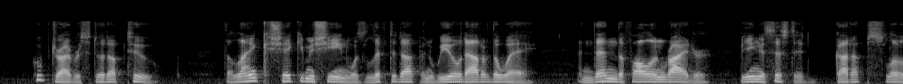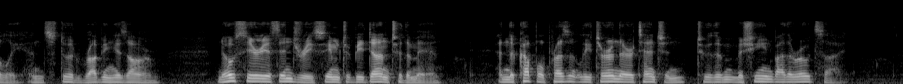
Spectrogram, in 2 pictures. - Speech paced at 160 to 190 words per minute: Yes, average, 185 wpm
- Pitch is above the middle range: No, low, 115 Hz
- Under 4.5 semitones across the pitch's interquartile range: Yes, average, 3.6 semitones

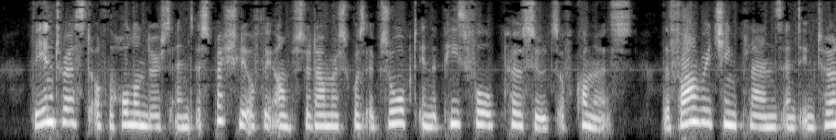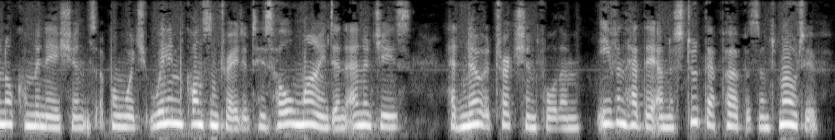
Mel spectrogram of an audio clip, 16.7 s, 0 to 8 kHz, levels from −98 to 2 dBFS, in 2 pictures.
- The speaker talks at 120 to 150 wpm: No, average, 170 wpm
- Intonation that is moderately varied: Yes, average, 3.6 semitones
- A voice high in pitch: Yes, high, 210 Hz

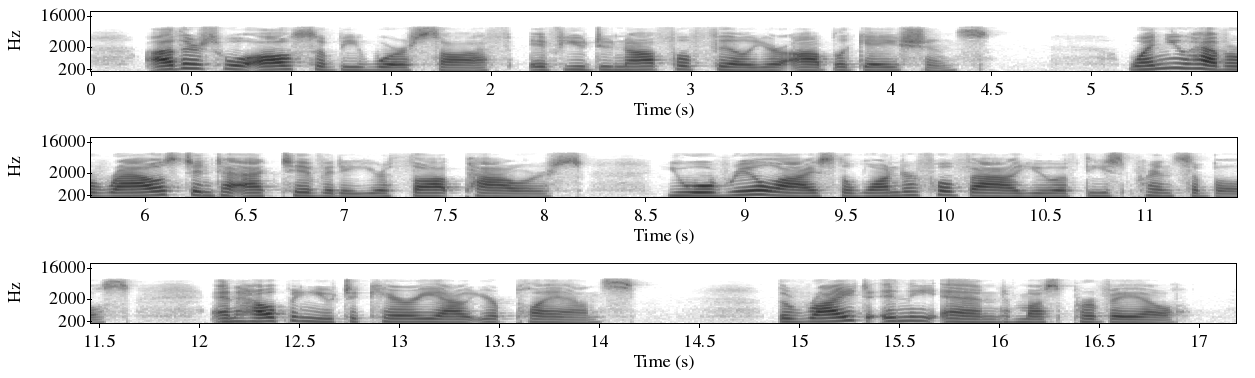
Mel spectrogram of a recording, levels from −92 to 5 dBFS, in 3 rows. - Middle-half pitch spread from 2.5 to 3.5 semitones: Yes, average, 2.9 semitones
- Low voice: No, high, 195 Hz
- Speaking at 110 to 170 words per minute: Yes, average, 160 wpm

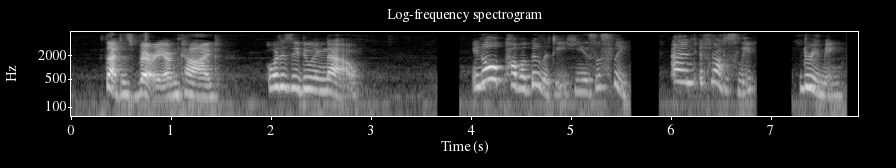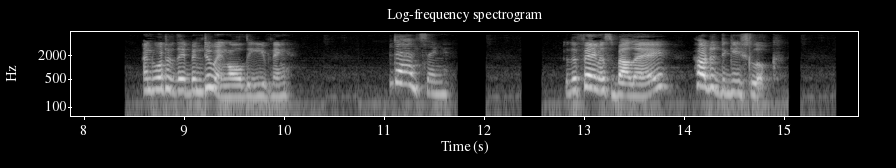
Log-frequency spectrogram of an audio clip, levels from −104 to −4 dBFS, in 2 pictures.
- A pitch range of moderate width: No, wide, 7.1 semitones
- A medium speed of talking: Yes, average, 145 wpm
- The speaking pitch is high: Yes, very high, 260 Hz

